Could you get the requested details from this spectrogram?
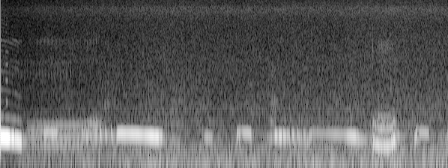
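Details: Spotted dove of the pelung type, singing loud and clear: a falling note, then a series of mid-pitched level coos and short hooked notes spaced by pauses, over light background hiss.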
